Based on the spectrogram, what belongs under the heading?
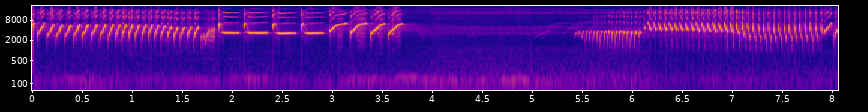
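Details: Tutor song of a canary meant to prompt young birds and silent singers: a fast rolling trill, four slow clear whistles, a few upsweeps, a pause, then a buzzy rattling trill.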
